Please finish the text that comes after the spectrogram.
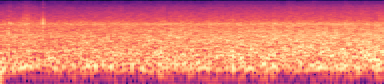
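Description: Sacred river in Bali flowing steadily, a constant broadband rush of water that stays even and close throughout with no other sounds.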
